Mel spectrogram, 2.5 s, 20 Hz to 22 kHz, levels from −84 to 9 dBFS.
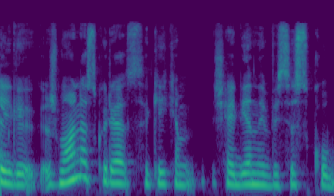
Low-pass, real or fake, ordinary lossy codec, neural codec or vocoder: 14.4 kHz; real; MP3, 96 kbps; none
